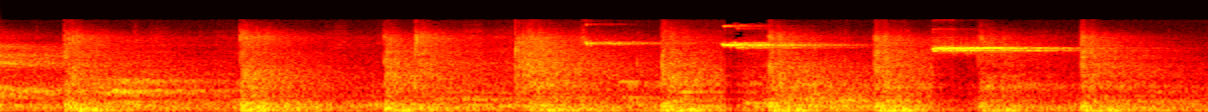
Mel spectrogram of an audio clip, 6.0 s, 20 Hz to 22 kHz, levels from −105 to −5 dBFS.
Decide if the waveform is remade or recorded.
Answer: recorded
